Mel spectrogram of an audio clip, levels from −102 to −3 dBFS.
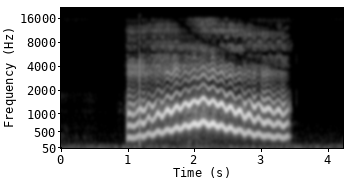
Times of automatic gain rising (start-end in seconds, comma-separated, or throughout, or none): none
